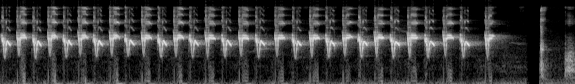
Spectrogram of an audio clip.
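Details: Black-winged myna in energetic song, used for prompting and tutoring other birds: a fast, steady volley of loud, sharp, clipped whistled notes, about three per second, ending abruptly.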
